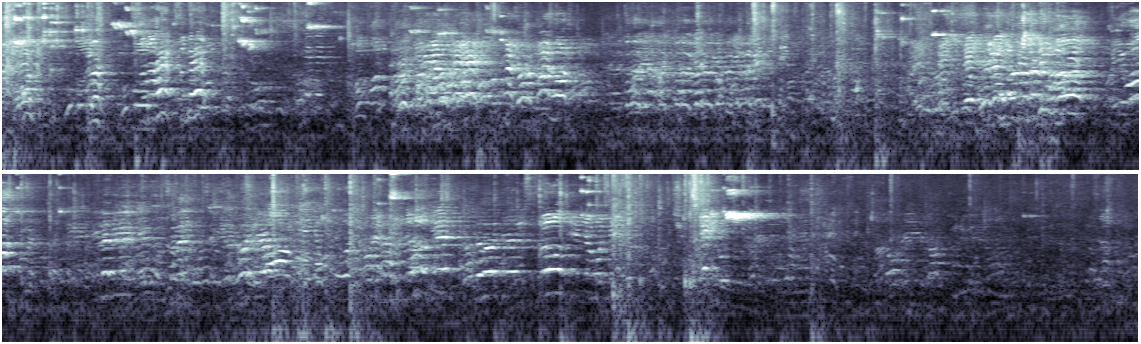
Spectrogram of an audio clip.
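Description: Floorball game play in a large sports hall: sticks striking and the plastic ball clacking off sticks and boards again and again, with voices calling across the court.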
